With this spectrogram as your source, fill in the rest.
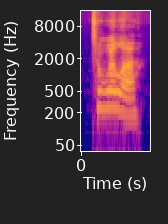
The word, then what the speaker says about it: Tooele: Toel. What about you, AJ? Something similar. Kale's got us. Tuel? Tooele.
